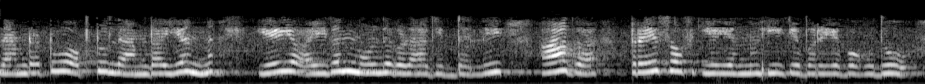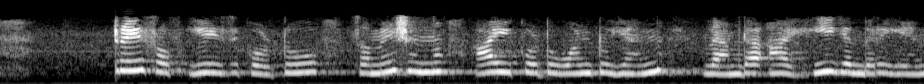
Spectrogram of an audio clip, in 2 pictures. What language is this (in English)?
Kannada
